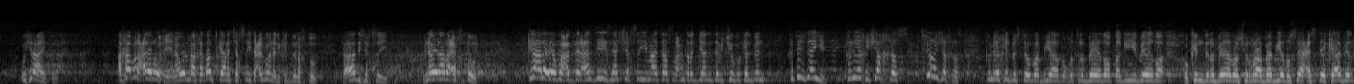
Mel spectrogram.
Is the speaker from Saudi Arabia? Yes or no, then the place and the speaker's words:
yes; Al-Qassim, Saudi Arabia; تلقى الواحد عندنا في القصيم قاعد بين بريدة وعنيزة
